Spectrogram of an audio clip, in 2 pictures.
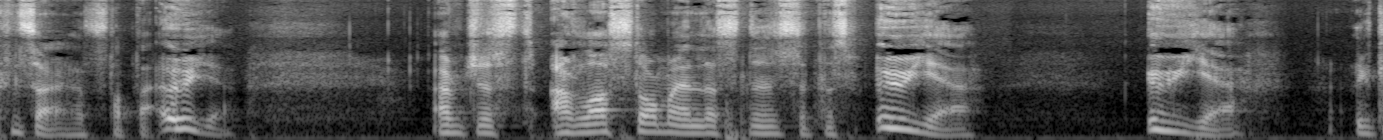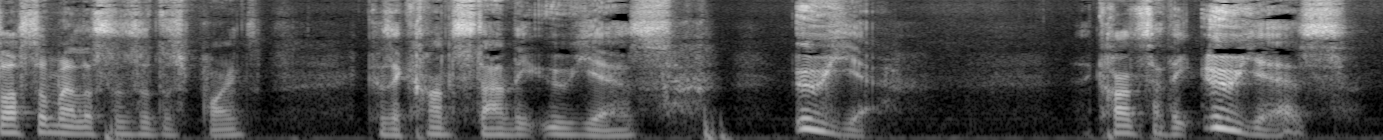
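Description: The speaker talks at a fairly slow pace with long, frequent pauses and a somewhat breathy quality. Intonation is lively, and loudness swings widely. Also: man. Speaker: solo podcaster. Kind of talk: casual solo monologue. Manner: playful, repetitive vocal noises.

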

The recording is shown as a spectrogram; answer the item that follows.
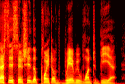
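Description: A man speaks with ordinary pitch variation. The sound is dry and close with no echo, against a quiet background. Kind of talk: casual chat.

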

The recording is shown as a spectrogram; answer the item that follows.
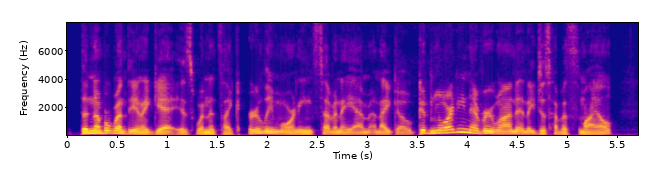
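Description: A man with an American accent, medium pitch and lively intonation, very fast pace with hardly any pauses, against a quiet background. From US West. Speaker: wedding venue manager. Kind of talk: casual chat.

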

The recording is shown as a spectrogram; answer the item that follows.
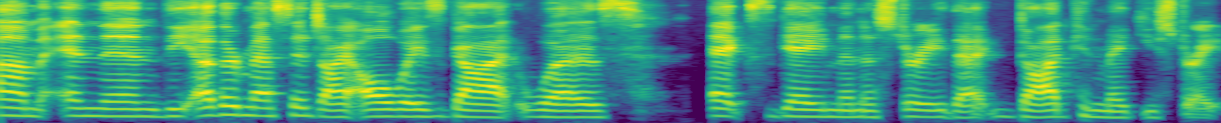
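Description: In a Southern US accent, a woman with a fairly low pitch and fairly even intonation speaks at a fairly slow pace in a very clean recording with a silent background. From US South, Chattanooga, Tennessee. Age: 40s. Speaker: ministry worker. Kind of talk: testimony. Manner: halting.

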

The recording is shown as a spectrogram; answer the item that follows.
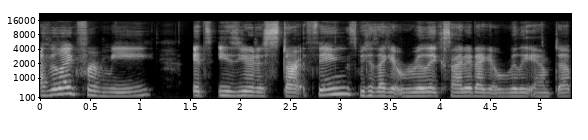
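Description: In a Californian accent, a woman speaks at a moderate pace with lively intonation on a very clean recording with a silent background. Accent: Californian American English. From California, San Fernando Valley (LA County). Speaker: podcast host. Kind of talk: casual solo podcast intro.

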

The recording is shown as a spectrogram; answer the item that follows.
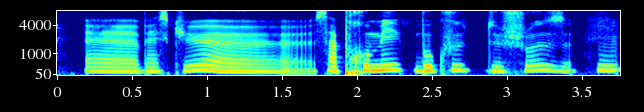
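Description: The recording is very clean, with a silent background and a dry, close sound free of echo. A woman speaks at medium pitch. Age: 30s. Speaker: queer association volunteer. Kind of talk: radio panel discussion.

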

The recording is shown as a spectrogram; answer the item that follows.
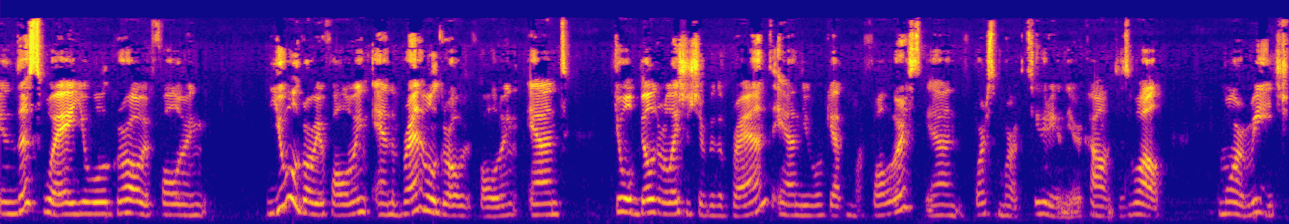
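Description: This woman's medium-pitched voice moves at a moderate pace, its pitch varying in an ordinary way. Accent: Russian. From Russia. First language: Russian. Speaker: social media influencer and model. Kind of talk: interview.

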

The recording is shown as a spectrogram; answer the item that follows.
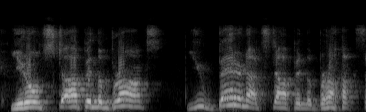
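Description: A man shouts in a gruff, put-on character voice pitched high, speaking at a moderate pace. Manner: yelling, gruff.

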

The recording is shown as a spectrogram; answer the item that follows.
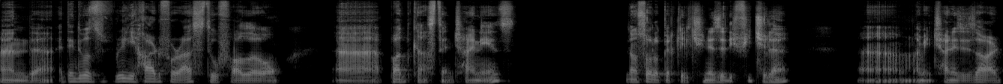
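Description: A man with an Italian accent and a very deep, low voice speaks at a moderate pace with lively intonation and long, frequent pauses, the recording very clean with a silent background. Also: dry, close sound with no echo. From Italy. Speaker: podcast co-host. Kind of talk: casual chat.

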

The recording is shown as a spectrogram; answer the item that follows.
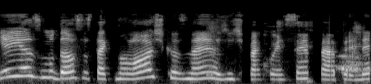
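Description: A woman's raised, projected voice, high in pitch, at a moderate pace over background music. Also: dry, close sound with no echo. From Brasília, Brazil. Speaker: environmental consultant and community creator. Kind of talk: casual interview on live stream. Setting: home office, live video.

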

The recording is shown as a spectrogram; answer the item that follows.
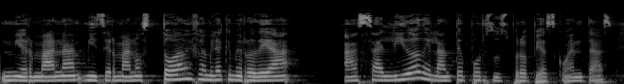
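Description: Against a quiet background, a woman with a dark, mellow tone speaks at a fairly slow pace with medium pitch and ordinary pitch variation. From Mexico, Ciudad Victoria, Tamaulipas. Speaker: pastry chef and entrepreneur. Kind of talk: casual chat.

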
